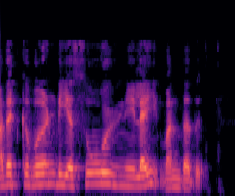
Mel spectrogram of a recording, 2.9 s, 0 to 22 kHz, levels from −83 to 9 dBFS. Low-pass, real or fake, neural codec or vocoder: 9.9 kHz; real; none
